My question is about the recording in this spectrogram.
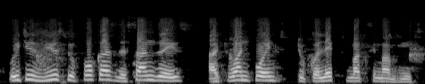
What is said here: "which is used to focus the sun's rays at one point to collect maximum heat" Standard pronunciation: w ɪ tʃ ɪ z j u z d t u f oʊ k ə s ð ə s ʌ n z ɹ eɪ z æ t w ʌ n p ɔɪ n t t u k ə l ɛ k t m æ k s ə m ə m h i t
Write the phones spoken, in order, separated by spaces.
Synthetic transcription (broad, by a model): w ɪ tʃ ɪ z j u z t u f oʊ k ə s ð ə s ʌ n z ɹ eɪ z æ t w ʌ n p ɔɪ n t t u k ə l ɛ k t m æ k s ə m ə m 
